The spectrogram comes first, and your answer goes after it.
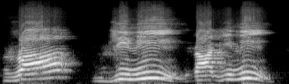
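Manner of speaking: रागिनी said very slowly, long vowels stretched; drawn-out long vowel. Shown as a demonstration. Teacher showing where the big ई falls, रागिनी drawn out. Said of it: "थोड़ा लंबा समय तीरे तो इसका मतलब".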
